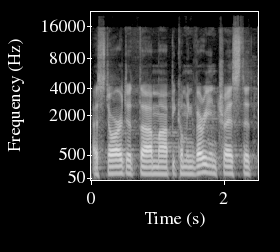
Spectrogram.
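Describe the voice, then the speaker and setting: A man with a medium-pitched voice. He talks conversationally as a chief executive introducing himself on a panel. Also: monotone, normal speed, a little mellow, clear, resonant tone. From Switzerland.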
